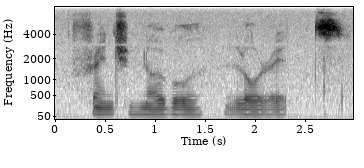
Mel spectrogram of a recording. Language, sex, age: English, male, 18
